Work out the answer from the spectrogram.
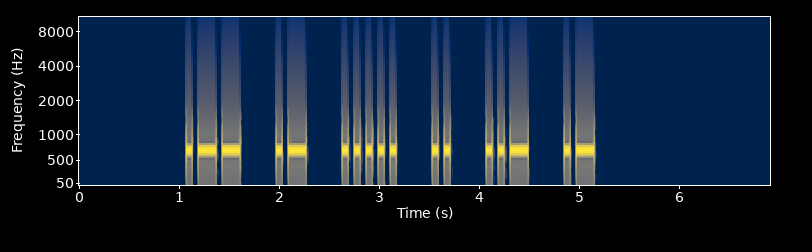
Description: Morse code, heard as a keyed tone, about 20 wpm, spaced as for 15 wpm, 700 Hz. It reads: WA5IUA
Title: 147 Lesson 24g - Letter y - Call Signs 20wpm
